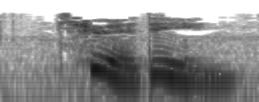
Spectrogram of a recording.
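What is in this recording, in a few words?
"确定", Mandarin Chinese; chinese flashcards; hsk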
